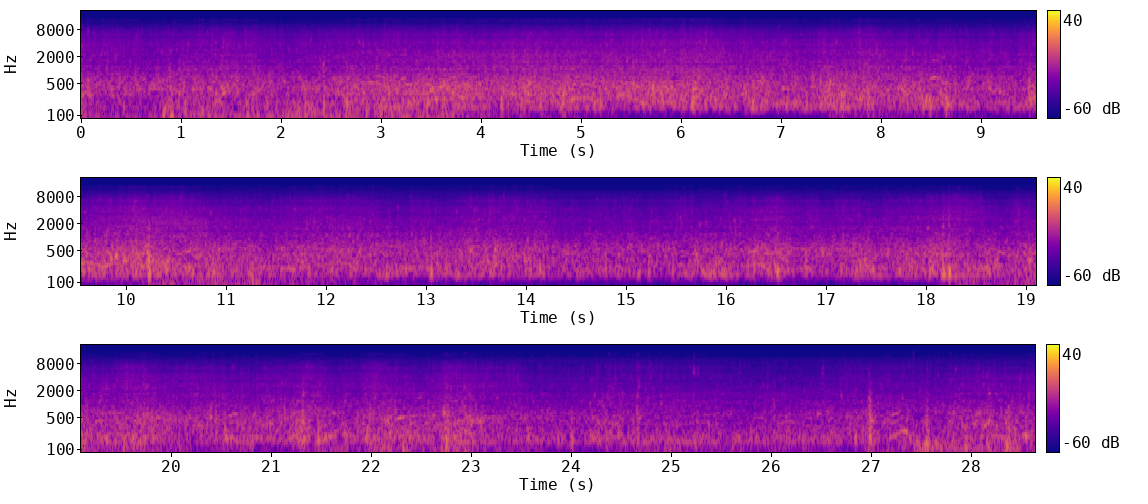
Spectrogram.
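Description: Fast river current rushing and splashing steadily around the wading angler, with some wind buffeting the microphone.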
